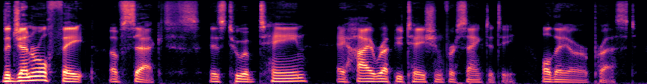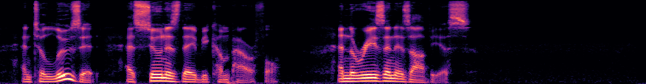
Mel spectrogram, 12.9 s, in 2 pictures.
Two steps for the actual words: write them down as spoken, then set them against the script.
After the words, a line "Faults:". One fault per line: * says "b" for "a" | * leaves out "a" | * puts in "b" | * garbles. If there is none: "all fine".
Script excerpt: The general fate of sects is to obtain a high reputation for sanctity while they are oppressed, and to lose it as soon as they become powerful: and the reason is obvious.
The general fate of sects is to obtain a high reputation for sanctity while they are oppressed, and to lose it as soon as they become powerful: and the reason is obvious.
Faults:
all fine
